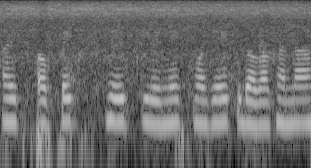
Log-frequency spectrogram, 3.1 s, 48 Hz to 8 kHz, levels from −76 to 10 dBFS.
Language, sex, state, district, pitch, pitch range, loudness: Marathi, female, Maharashtra, Gondia, 195 Hz, 190-200 Hz, -15 LUFS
